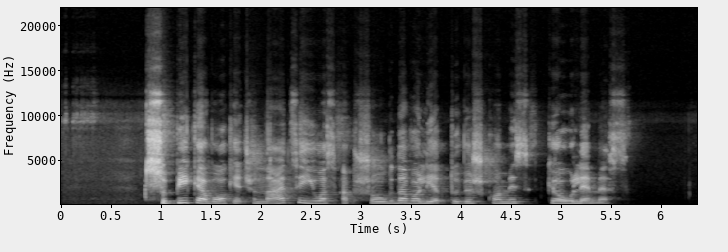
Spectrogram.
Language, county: Lithuanian, Šiauliai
